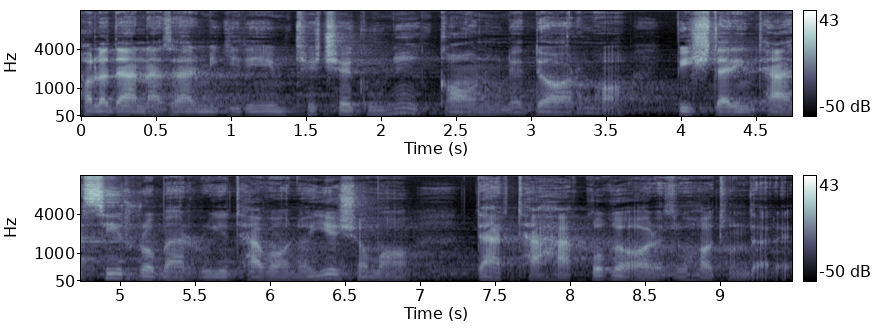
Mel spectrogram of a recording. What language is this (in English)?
Persian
